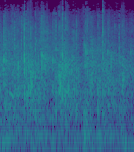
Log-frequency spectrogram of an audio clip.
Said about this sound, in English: Yeah, you can clap for Michael. That's awesome.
